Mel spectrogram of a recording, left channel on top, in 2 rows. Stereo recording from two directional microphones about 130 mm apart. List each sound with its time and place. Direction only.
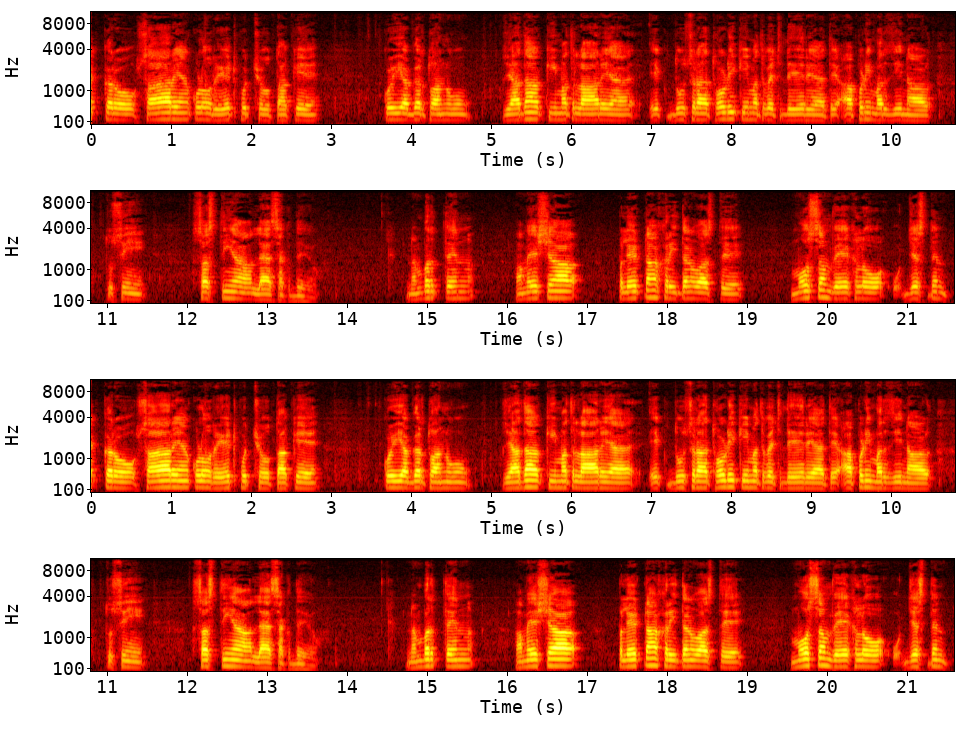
0.2 s speech: 35° right (ahead or behind)
14.8 s speech: 35° right (ahead or behind)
